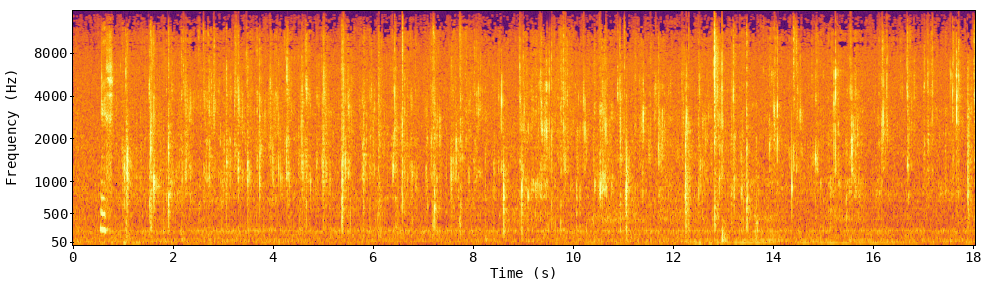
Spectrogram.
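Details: Twin sister Golden Retriever x English Cocker Spaniel mix dogs, indoors, excitedly tearing into an extra-large sea bream skin jerky: dense crunchy bites and wet chewing clicks, irregular and rapid throughout, with a faint low hum behind.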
